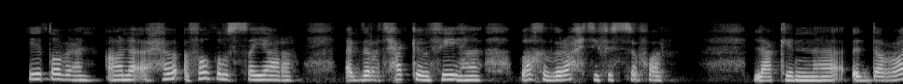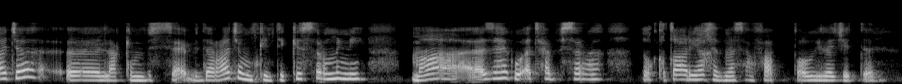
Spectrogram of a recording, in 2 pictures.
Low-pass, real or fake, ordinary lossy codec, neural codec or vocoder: 7.2 kHz; fake; AAC, 48 kbps; vocoder, 22.05 kHz, 80 mel bands, WaveNeXt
